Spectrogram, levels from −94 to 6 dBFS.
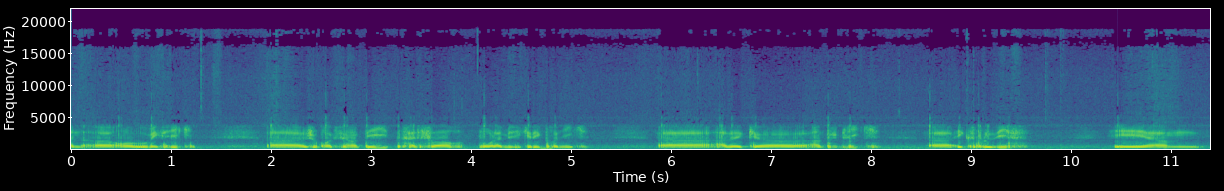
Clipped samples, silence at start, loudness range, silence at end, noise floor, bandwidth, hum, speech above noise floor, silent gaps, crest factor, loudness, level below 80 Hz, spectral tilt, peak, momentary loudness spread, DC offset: under 0.1%; 0 s; 2 LU; 0.05 s; -36 dBFS; 16 kHz; none; 23 dB; none; 14 dB; -13 LUFS; -62 dBFS; -4.5 dB/octave; 0 dBFS; 14 LU; under 0.1%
